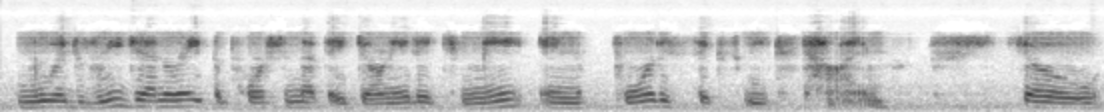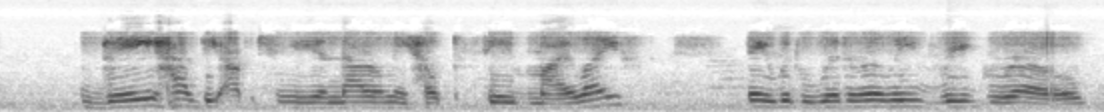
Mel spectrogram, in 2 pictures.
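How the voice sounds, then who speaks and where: A woman speaking as an interview guest on the radio, explaining things earnestly and conversationally. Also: deep voice. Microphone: telephone. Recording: tinny phone line with faint noise.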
